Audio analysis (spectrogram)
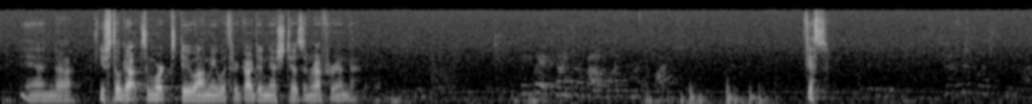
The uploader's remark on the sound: Nebraska Colloquium lecture. University of Nebraska-Lincoln.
